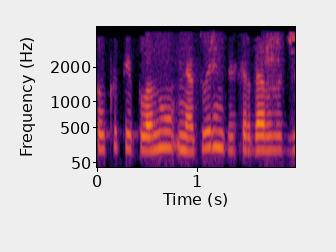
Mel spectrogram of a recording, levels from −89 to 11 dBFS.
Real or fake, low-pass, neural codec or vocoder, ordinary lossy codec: real; 3.6 kHz; none; MP3, 24 kbps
